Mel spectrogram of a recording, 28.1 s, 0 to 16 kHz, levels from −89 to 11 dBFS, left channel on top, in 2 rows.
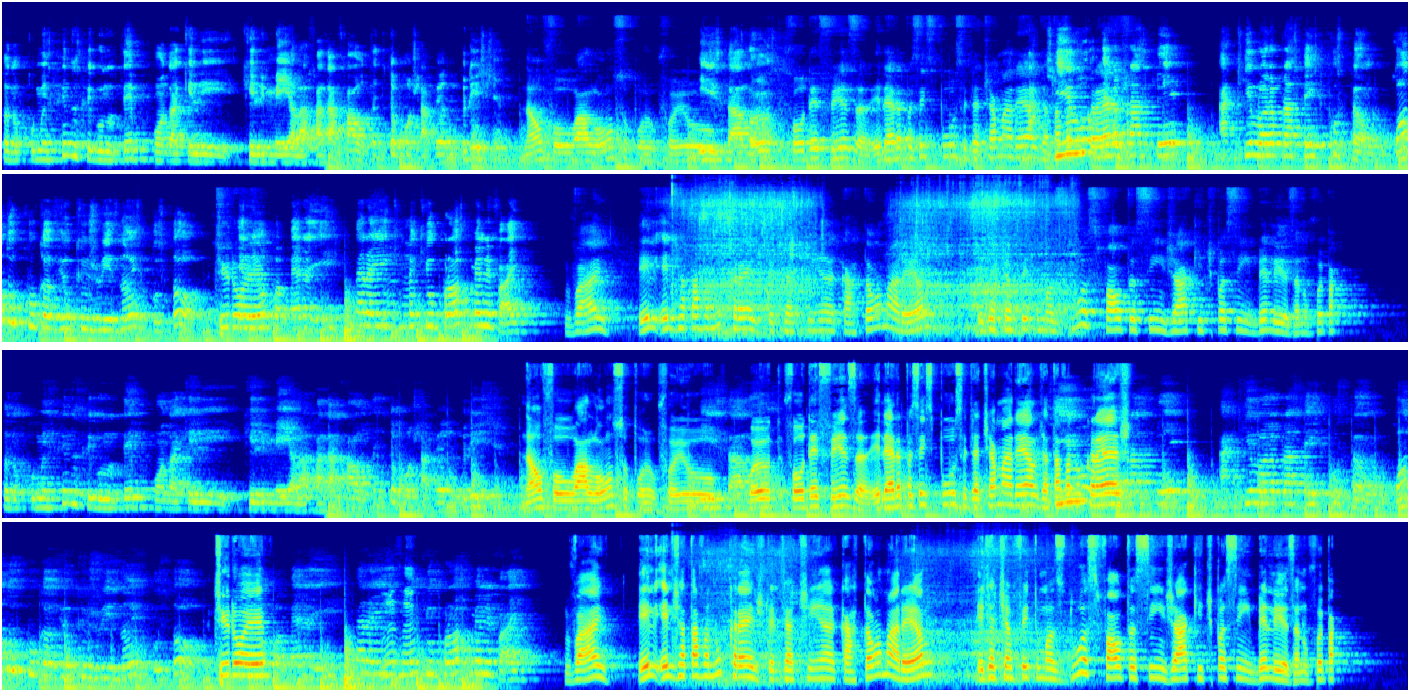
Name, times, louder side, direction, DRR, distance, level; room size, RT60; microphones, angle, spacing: voice 1, 0.0-5.0 7.0-7.7 10.3-11.8 12.2-16.1 16.4-19.3, left 2 dB, 75° left, 3 dB, 1.6 m, -30 dB
sound 1, 3.2-18.9, right 2 dB, 40° right, 0.6 m, -35 dB
voice 2, 5.2-7.1 7.5-11.3 16.2-16.7 17.8-18.2 19.7-20.1 20.4-23.4 23.8-27.4, right 7 dB, 80° right, 18 dB, 0.4 m, -24 dB
sound 2, 19.8-20.0 20.5-25.2, left 4 dB, 35° left, 1.1 m, -35 dB
14.5 x 12.5 x 4.1 m, 0.95 s
head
